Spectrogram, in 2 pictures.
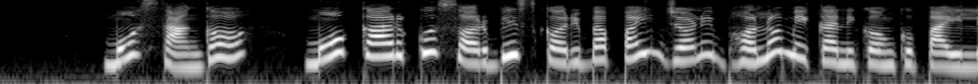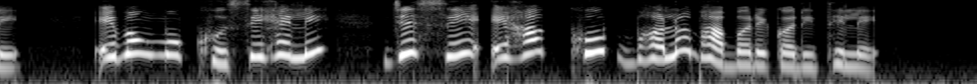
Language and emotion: Odia, happy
